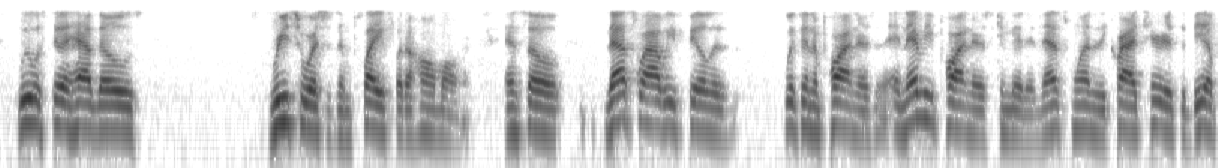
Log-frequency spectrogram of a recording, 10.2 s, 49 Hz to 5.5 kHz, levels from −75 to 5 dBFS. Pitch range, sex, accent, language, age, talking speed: 125-145 Hz, male, American, English, 30-49, 205 wpm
